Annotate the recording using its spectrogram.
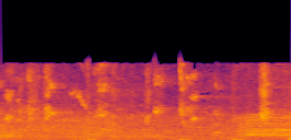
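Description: A basketball being dribbled on a hardwood court, with arena crowd noise behind it and a few short high squeaks.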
